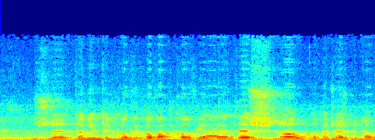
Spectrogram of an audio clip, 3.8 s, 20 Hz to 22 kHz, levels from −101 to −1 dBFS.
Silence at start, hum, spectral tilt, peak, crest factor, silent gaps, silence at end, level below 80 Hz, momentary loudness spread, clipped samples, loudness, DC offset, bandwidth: 0 s; none; -6.5 dB/octave; -6 dBFS; 16 dB; none; 0 s; -32 dBFS; 5 LU; under 0.1%; -22 LUFS; under 0.1%; 17 kHz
